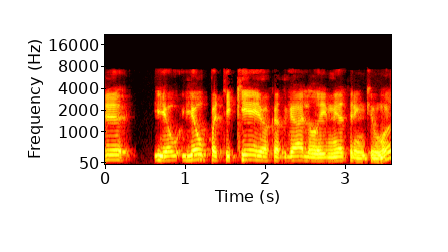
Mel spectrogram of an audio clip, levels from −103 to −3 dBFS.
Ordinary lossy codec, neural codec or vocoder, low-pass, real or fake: AAC, 32 kbps; none; 7.2 kHz; real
